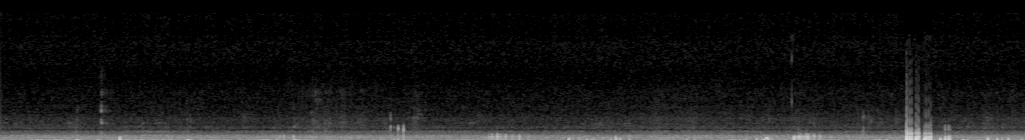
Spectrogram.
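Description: Deep gurgling rumbles and squelches throughout, with a louder burst near the end; ordinary stomach growling.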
